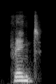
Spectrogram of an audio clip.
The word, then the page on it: print: Indian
